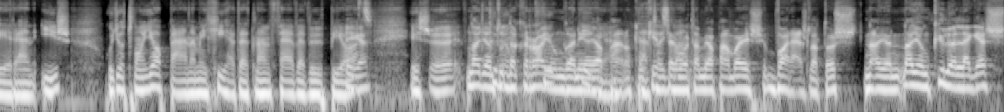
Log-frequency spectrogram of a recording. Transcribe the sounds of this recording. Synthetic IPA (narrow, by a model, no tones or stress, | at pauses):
eːɾɛniʃho̞ɟo̞t̪ʋɒnjɒpaːnɒmiɛchiɦɛt̪ɛt̪lɛɱfɛlvɛvøːpijɒiɡseːʃnɒɟonud̪nɒkrɒjo̞ŋɡɒniɒjɒpaːno̞kekeːsɛɾolt̪ɒmjɒpaːmbɒeːʃvɒɾaːʒlɒt̪o̞ʃnɒjo̞nːɒɟo̞ŋkylønlɛɡɛʃ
